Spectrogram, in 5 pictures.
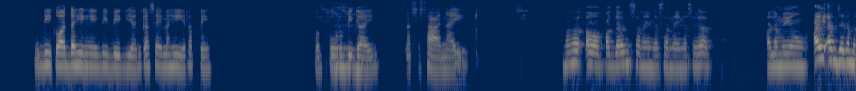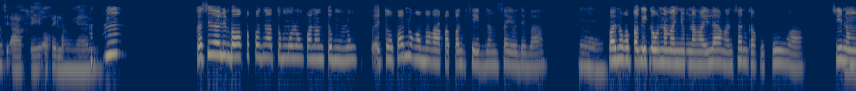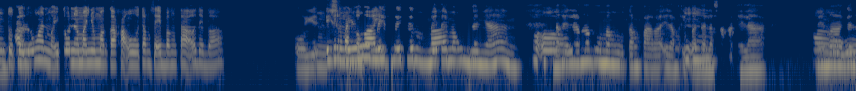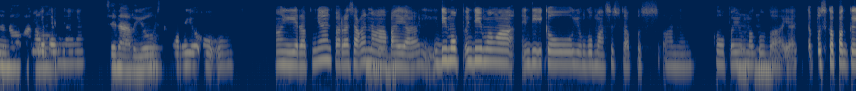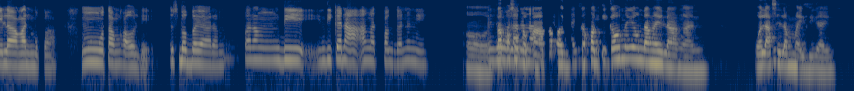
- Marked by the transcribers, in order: unintelligible speech; static; other animal sound; tapping; distorted speech; other background noise; unintelligible speech; unintelligible speech; unintelligible speech
- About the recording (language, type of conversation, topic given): Filipino, unstructured, Paano ka magpapasya sa pagitan ng pagtulong sa pamilya at pagtupad sa sarili mong pangarap?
